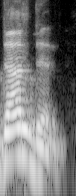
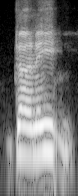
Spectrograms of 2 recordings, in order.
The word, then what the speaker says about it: Dunedin: It's in Dunedin, Florida. Dunedin. Oh, Dunedin. Dunedin. Is that how it's pronounced?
